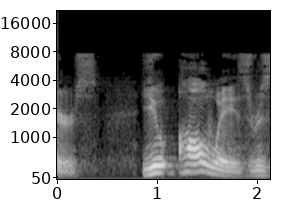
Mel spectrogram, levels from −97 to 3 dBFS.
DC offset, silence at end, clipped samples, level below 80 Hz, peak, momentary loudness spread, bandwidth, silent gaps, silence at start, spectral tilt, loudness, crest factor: under 0.1%; 0 s; under 0.1%; -68 dBFS; -6 dBFS; 15 LU; 8 kHz; none; 0 s; -5.5 dB/octave; -20 LUFS; 16 dB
